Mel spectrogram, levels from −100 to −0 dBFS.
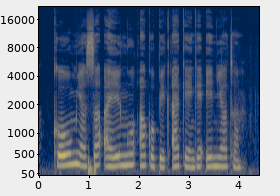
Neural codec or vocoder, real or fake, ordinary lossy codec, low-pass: none; real; none; none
